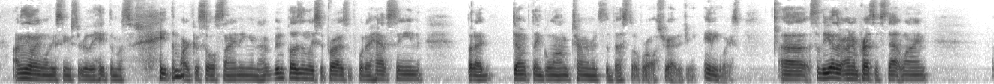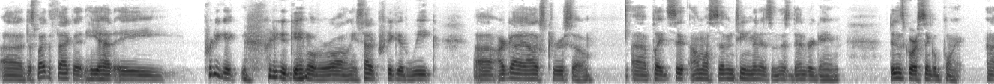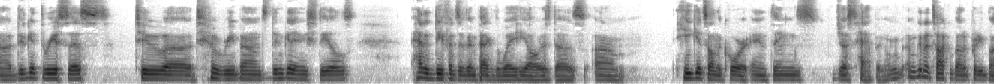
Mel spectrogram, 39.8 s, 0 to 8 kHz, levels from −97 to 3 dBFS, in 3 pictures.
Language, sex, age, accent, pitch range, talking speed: English, male, 30-49, American, 105-125 Hz, 185 wpm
